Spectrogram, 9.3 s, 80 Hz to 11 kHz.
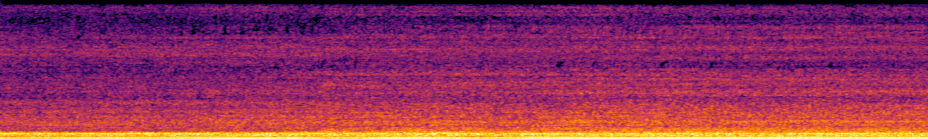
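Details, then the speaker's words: Miller Bobcat 225G welder/generator, unused for years, running after a new starter solenoid, ignition pickup and alternator work, new fuel pump, fuel lines and oil change; steady, even drone and low hum with no knocks or surging under welding load; healthy, and the welder works. "So, my main concern was that that welder worked, and it did. So, we're good to go."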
